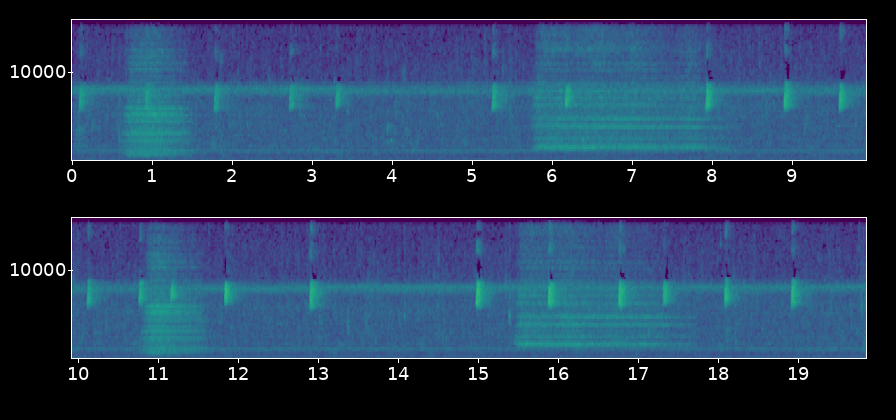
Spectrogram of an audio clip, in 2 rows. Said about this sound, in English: You breathe in for the count of 4. You hold it for a count of 4. You exhale for a count of 4.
